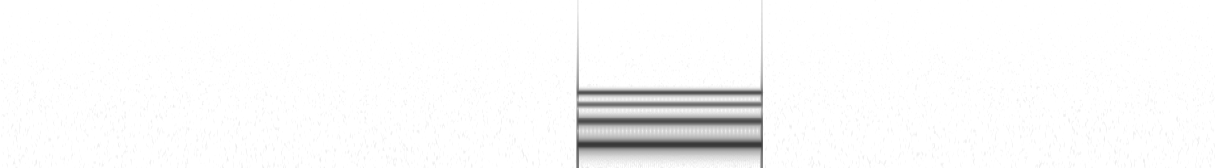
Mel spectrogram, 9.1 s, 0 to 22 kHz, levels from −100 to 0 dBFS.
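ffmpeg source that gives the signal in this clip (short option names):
-f lavfi -i "aevalsrc='0.0841*sin(2*PI*567*t)+0.0335*sin(2*PI*1134*t)+0.00891*sin(2*PI*1701*t)+0.0335*sin(2*PI*2268*t)':d=1.38:s=44100"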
